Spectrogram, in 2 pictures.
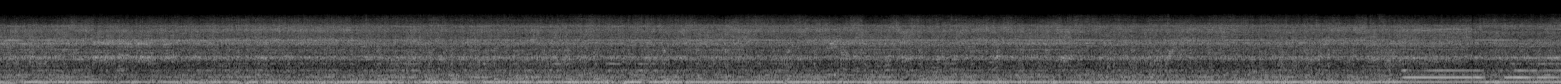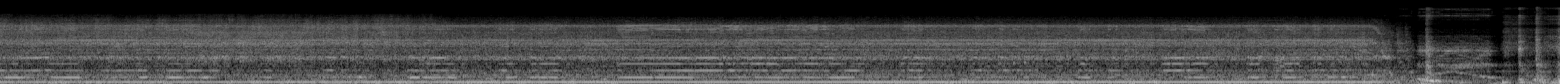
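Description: Haas Super Mini Mill 2 CNC mill cutting aluminium under flood coolant: a steady spindle-and-cut whine over the hiss of coolant spray and chips, with a lower tone that comes and goes from about halfway through. It cuts off abruptly just before the end.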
